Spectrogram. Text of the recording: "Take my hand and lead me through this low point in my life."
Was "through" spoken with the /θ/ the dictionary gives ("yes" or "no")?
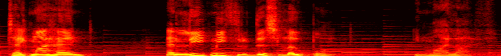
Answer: yes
